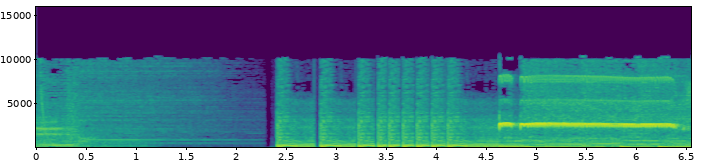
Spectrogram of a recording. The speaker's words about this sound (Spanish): Ahí tenemos el silbatazo de regreso.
